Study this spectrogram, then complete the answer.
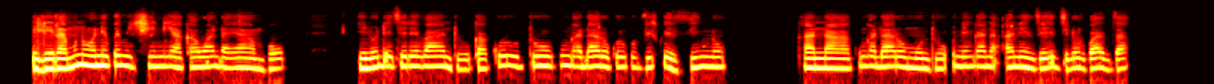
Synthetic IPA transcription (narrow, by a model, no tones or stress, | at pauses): bʱeɮe̞ramuno̞ːne̞kwemit͡ʃinijakawandajambo̞ | ino̞ɗe̞t͡se̞ɾeʋantʰukakuɾutukuŋɡaɗaɾo̞kurikub͡viswe̞zino̞ | kʰanakuŋɡaɗaɾo̞muntʰuʔːne̞ŋɡana̰ʔane̞nzed͡zino̞rwaːd͡za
